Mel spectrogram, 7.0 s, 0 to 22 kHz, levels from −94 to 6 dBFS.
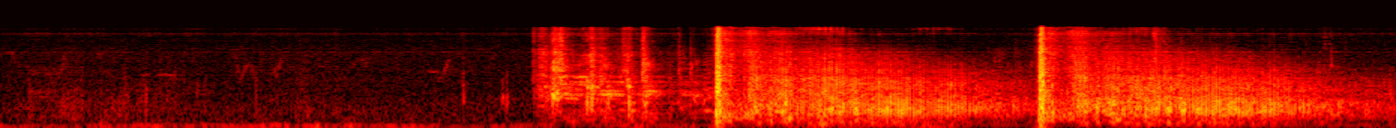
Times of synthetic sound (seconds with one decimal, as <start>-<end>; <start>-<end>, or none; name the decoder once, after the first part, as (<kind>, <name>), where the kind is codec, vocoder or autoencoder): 0.0-7.0 (vocoder, Vocos)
